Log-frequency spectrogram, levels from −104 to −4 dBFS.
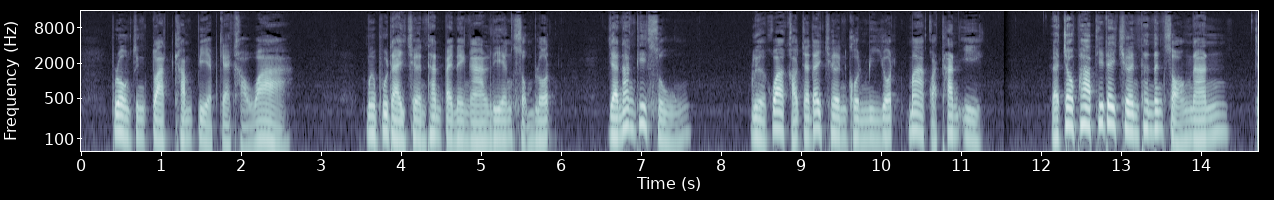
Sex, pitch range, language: male, 100-130 Hz, Thai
